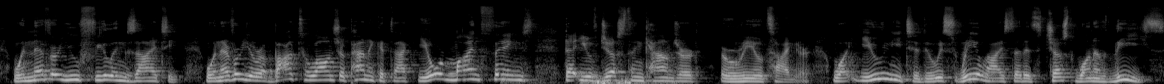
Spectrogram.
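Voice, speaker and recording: Moderate pacing marks this speech. It carries a non-native accent. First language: not English. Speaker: anxiety self-help coach. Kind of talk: self-help talk to camera.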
